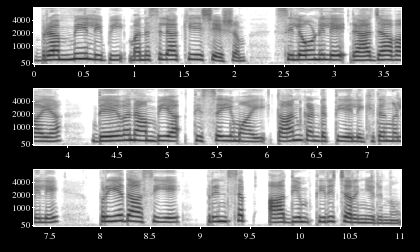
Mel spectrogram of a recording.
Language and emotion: Malayalam, neutral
